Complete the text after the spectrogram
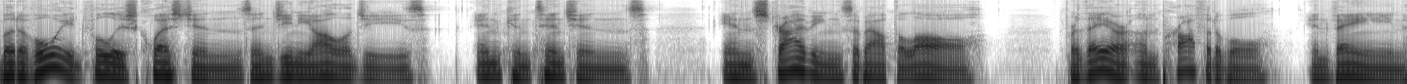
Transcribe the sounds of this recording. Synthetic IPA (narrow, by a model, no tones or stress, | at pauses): b̥ʌɾəvɔɪd̥fulˠɨʃkʰw̥ɛst͡ʃɨ̃nzɨ̃nd͡ʒĩniɑlˠəd͡ʒiz | ɨ̃nkʰɨ̃ntʰɛ̃nʃɨ̃nz̥ | ɨ̃nstɹ̥aɪvɪ̃ŋzəbaʊt̪̚ðəlɔ | fə˞ðeɪə˞ʔə̃npʰɹ̥ɑfəɾəbl̩ˠ | ɨ̃nvẽɪ̃n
